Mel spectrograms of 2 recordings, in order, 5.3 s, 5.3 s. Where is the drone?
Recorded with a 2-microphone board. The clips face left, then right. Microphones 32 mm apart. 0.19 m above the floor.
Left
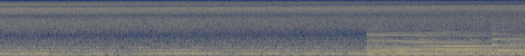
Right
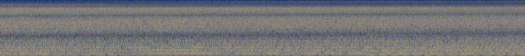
40° right (ahead or behind); by 5.3 s 50° right (ahead or behind).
